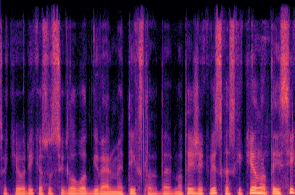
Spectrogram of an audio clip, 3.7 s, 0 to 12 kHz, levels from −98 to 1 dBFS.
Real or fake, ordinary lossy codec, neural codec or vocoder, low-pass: real; Opus, 32 kbps; none; 10.8 kHz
